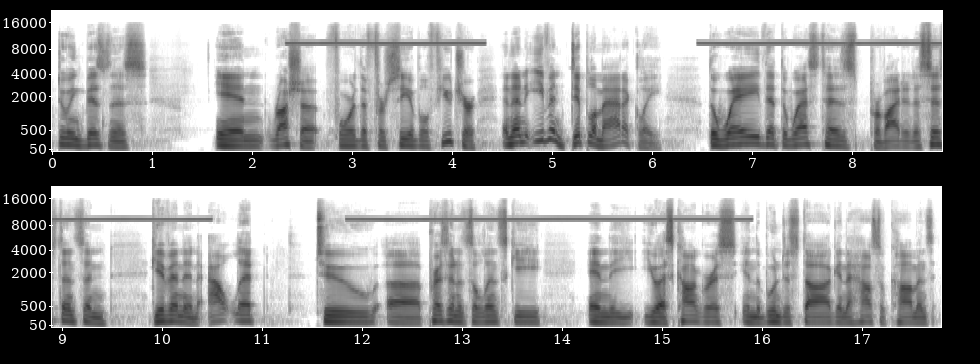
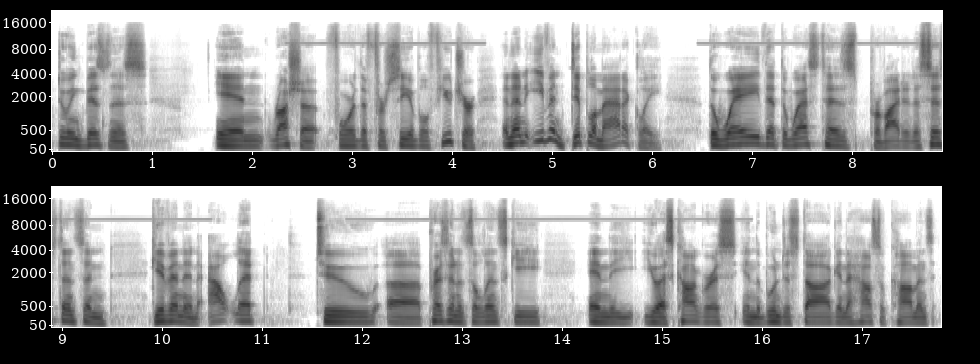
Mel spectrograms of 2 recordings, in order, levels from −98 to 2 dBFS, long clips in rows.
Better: second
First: high-pitched whine; loud; from 2.5 to 4.5 s, from 6.5 to 11 s and from 12 to 16 s; 9.5 kHz, 6 dB below the speech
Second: high-pitched whine; faint; from 2.5 to 4.5 s, from 6.5 to 11 s and from 12 to 16 s; 9.5 kHz, 30 dB below the speech

